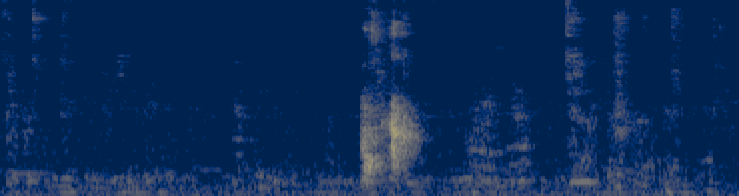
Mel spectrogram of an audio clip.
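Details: Female African grey parrot mimicking a cough while fooling around, not sick; one short, husky cough-like burst: imitated cough.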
